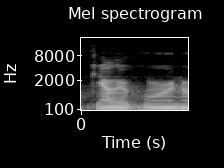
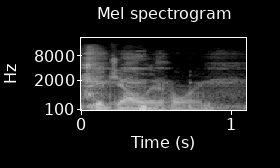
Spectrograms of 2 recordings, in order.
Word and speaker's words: Gjallarhorn: Yeah, kind of like the year 3 Gjallarhorn, or Gjallarhorn, if you want to pronounce that GJ as it's, I believe, intended to be pronounced in the original language. – I actually think it's Gjallarhorn. It's, yeah, neither the G nor the J are silent. You have to pronounce both of them.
